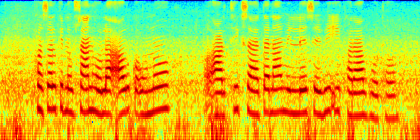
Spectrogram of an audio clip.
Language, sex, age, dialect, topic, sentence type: Bhojpuri, female, 18-24, Western, agriculture, statement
